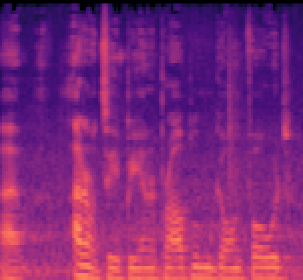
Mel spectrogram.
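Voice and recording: Vocal fry runs through a man's medium-pitched voice as he speaks at a moderate pace with little pitch movement, amid audible room echo.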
